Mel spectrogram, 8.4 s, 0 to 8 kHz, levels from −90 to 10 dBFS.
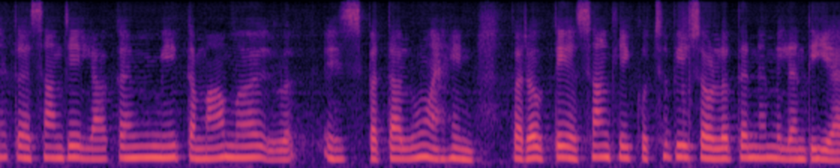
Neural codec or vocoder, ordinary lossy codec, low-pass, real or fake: codec, 16 kHz, 0.7 kbps, FocalCodec; none; none; fake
